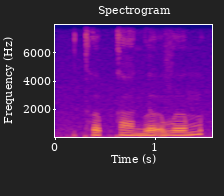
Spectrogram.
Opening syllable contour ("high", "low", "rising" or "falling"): low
